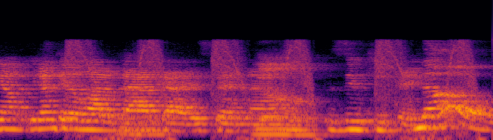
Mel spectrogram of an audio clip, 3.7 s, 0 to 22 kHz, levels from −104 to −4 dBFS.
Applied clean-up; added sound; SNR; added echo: none; Scratching (performance technique); 19 dB; reverberation time 0.7 s.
